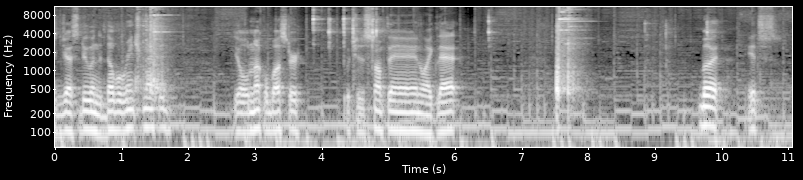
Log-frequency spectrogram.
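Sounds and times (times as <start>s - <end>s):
wrench clinking on metal: 1.2s - 1.9s, 3.8s - 5.0s, 7.5s - 10.0s.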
